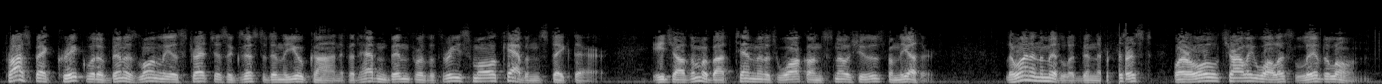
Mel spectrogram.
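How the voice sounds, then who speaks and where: Husky male old-time radio narrator. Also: medium pitch, lively intonation, fairly quick. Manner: declamatory, scripted. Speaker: announcer and narrator. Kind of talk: dramatic 1940s radio narration. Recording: muffled old radio recording.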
